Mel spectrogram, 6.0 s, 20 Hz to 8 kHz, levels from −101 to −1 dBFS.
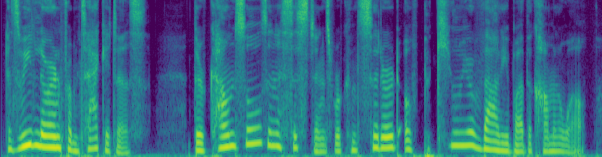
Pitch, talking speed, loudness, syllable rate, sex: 185 Hz, 170 wpm, -17 LUFS, 6.1 syllables/s, female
